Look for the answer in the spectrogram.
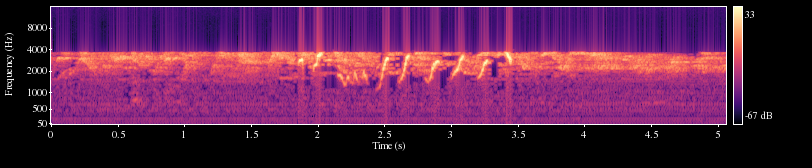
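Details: Cucak ijo, the green leafbird, singing in a caged bird-song contest: soft high chatter, then a burst of sharp, loud repeated chirps about three per second, then quieter twittering again.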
